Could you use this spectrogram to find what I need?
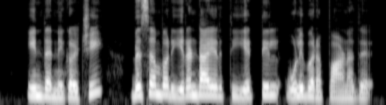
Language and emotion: Tamil, neutral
